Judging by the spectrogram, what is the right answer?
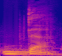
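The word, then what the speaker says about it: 的: absolument est le mot de. Ce mot est le mot qui s'utilise pour formuler la possession. C'est un mot qui se prononce autant neutre.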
